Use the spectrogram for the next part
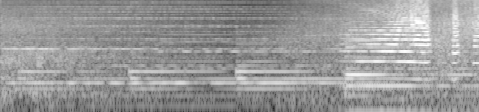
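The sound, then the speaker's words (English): A Chevy's engine hums steadily over a wash of road noise, then grows louder and rougher near the end as the car draws up and pulls off onto the road shoulder. No one speaks. “Five minutes later, a Chevy pulls off to the shoulder.”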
